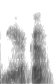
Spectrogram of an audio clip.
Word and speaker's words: Gierke: And Gierke is Gierke, pronounced Gierke. Some people say Gierke, that's also okay.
